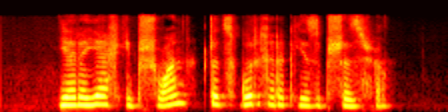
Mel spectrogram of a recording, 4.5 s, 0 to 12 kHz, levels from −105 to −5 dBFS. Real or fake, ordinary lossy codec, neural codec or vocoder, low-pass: fake; AAC, 64 kbps; codec, 16 kHz, 6 kbps, DAC; 7.2 kHz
